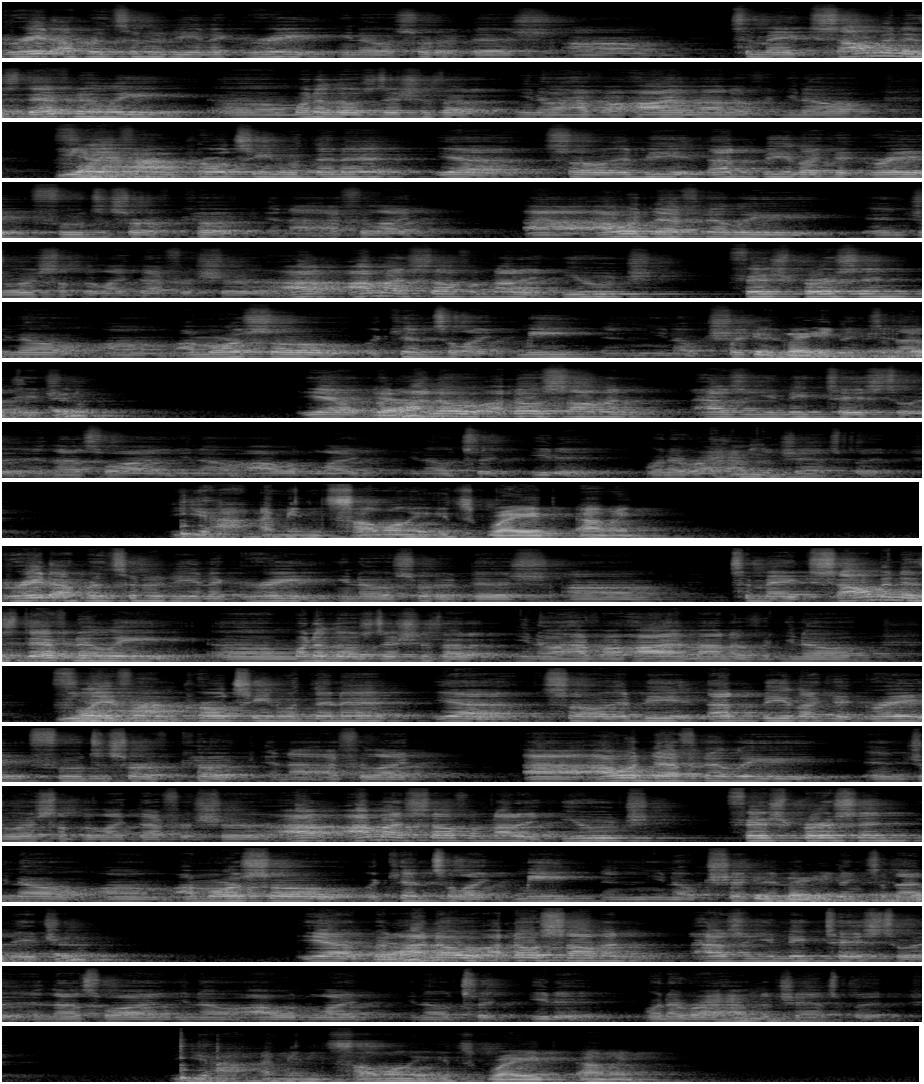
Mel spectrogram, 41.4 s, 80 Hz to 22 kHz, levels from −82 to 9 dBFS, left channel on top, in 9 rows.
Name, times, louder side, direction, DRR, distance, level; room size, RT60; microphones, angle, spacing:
voice 1, 0.0-3.3 3.7-8.9 9.5-15.8 16.4-21.6 22.1-28.0 29.1-34.0 34.2-35.2 35.4-36.6, right 1 dB, 55° right, -1 dB, 2.9 m, -28 dB
voice 2, 9.5-10.1 26.8-28.0 29.5-29.7 35.7-36.1 37.7-40.0, left 4 dB, 90° left, 5 dB, 1.6 m, -27 dB
27.0 x 19.0 x 2.5 m, 0.79 s
head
